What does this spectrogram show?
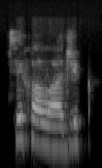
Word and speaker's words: psychological: i uh i knew that in psychological psychological science psychological psychological the p is silent it means that that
